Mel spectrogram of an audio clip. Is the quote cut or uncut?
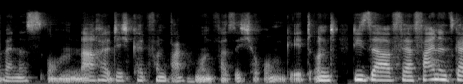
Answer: cut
